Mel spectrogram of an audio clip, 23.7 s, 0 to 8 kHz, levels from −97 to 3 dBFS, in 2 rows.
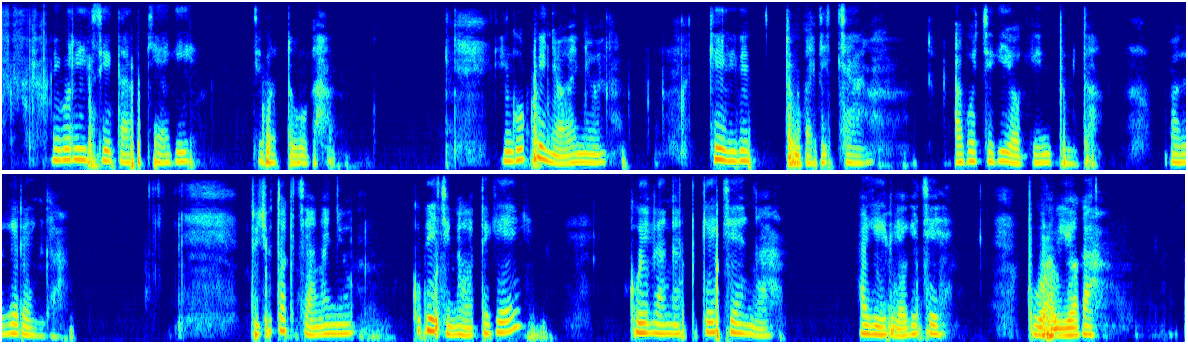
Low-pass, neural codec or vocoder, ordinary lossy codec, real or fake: none; codec, 16 kHz, 4 kbps, FreqCodec, smaller model; none; fake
